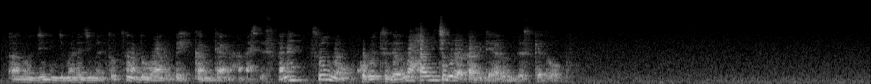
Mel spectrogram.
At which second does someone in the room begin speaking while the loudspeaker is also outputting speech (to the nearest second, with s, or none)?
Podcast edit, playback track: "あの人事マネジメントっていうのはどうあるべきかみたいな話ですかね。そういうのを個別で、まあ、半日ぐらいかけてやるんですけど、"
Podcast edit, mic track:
none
